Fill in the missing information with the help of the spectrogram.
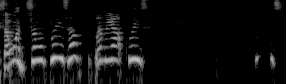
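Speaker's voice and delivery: high, pleading voice; begging prisoner. Acted. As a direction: beg to be let out.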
